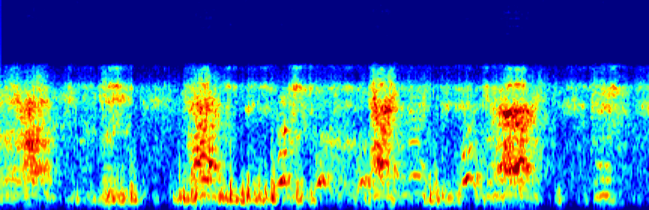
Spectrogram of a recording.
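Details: Staffordshire Bull Terrier on a walk: a run of whiny vocalising and soft barks in bursts of about half a second, over muffled low rumbling.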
